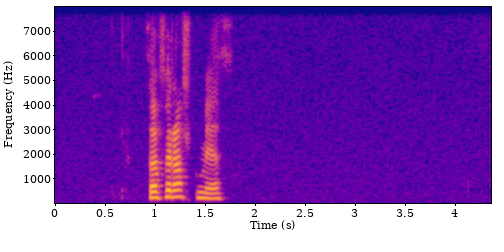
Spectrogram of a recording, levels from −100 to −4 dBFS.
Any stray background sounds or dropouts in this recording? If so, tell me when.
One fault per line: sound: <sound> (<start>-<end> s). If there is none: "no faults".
no faults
